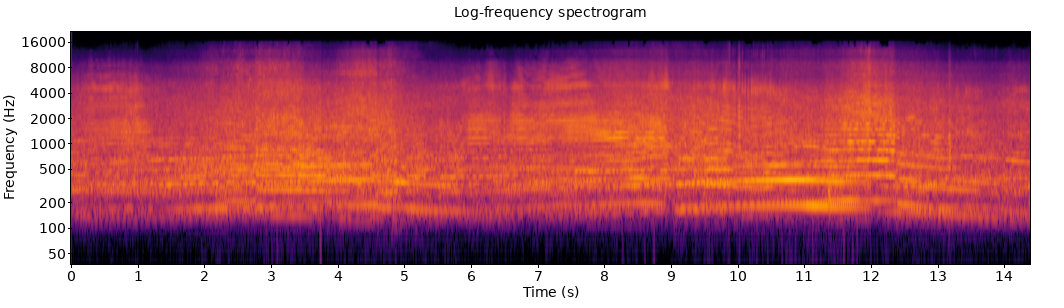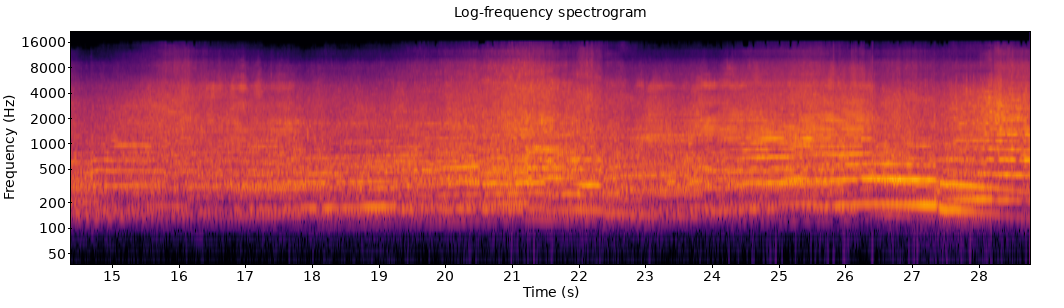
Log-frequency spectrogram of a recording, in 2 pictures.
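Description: Several mini race trucks' engines running hard together, their pitches rising and falling as the drivers lift and accelerate around the track, the sound swelling each time the pack comes past.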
